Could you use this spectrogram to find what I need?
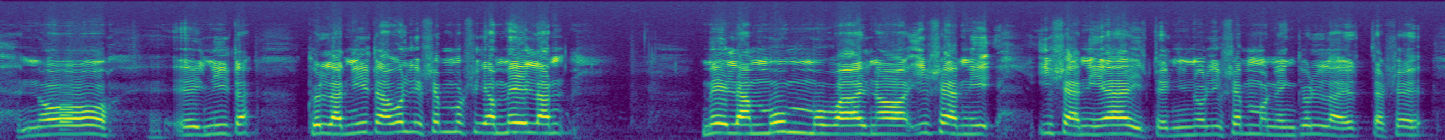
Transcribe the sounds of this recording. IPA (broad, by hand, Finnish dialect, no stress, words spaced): noː ei niːtæ kylːæ niːtæ oli semːosiɑ meilæn meilæm mumːuʋɑinɑː isæni isæni æite nin oli semːoneŋ kylːæ etːæ se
